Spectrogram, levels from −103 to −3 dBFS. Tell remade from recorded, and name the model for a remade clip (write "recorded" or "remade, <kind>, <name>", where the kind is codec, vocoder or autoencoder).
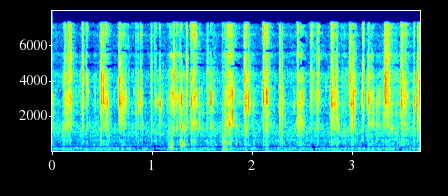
remade, codec, HILCodec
